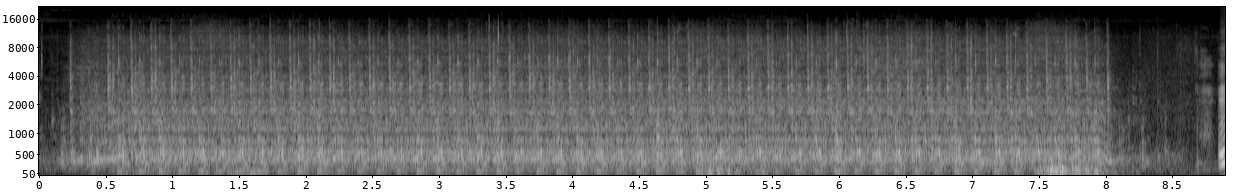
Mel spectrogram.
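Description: A sewing machine top stitches bulky fabric with no walking foot, running at a steady, continuous mechanical whir for about eight seconds before it stops, with a couple of soft thumps near the end.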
